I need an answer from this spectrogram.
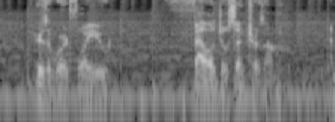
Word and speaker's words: phallogocentrism: Here's a word for you: phallogocentrism. I'm not going to spell it, but basically it's phallic with logo with centrism. And it's not phallocentrum. Phallo-logo-centrism. This word cracks me up.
